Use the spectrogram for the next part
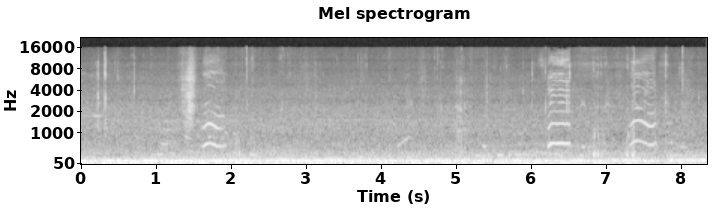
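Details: Baby monkey Sweatpea, a male at Bayon Temple, cries after his mother slaps him for trying to breastfeed: short, arched, whistled squeals with bright overtones, three clear bursts plus fainter ones, over a steady low rumble and distant human voices.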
